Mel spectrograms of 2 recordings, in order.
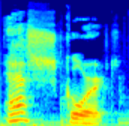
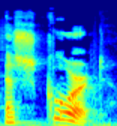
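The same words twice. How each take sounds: First: The stress is on the first syllable. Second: The stress is on the second syllable. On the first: It is used as a noun. "Two-syllable nouns are stressed on the first syllable" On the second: It is used as a verb. "Two-syllable verbs are stressed on the second syllable"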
